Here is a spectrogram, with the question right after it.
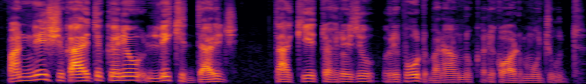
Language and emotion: Kashmiri, neutral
